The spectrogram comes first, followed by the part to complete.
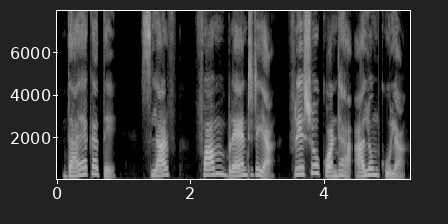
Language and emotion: Santali, neutral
